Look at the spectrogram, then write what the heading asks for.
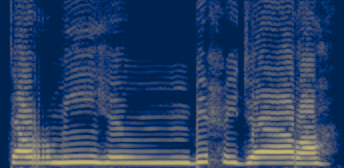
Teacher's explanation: یہاں حکم ہے اخفاء شفوی، لہذا ہم یہاں میم کو تھوڑا سا چھپاتے ہوئے لیکن غنہ کے ساتھ یہ حکم کو ادا کریں گے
